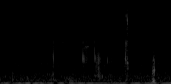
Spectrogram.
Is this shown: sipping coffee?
yes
